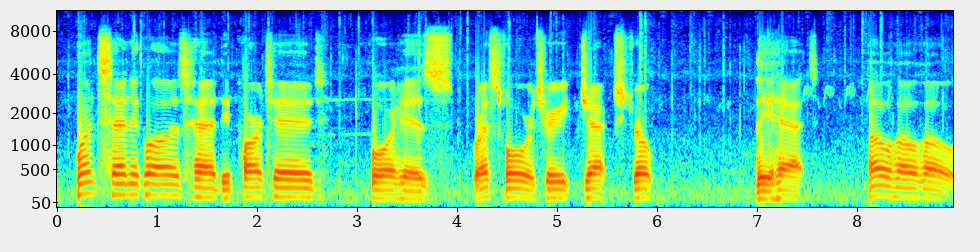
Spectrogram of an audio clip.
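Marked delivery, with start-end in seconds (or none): 8.1-9.0 flat, even delivery. Narrator reading Jack trying out a Santa laugh, in a flat voice. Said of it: "he attempted in a flat voice".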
